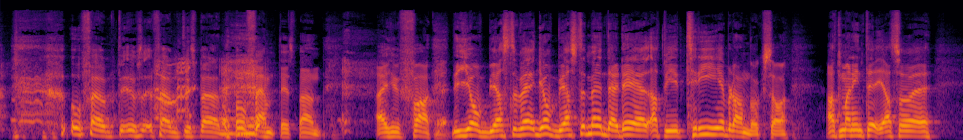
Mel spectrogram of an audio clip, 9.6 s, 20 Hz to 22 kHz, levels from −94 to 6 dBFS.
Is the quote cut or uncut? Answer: uncut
